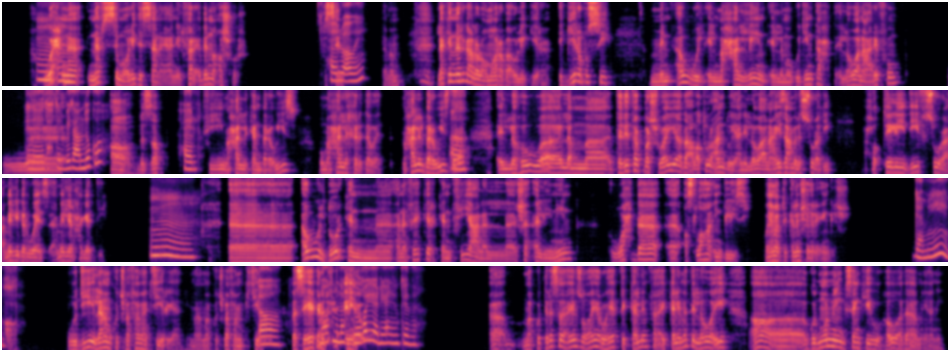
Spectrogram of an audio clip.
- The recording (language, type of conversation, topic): Arabic, podcast, إيه معنى كلمة جيرة بالنسبة لك؟
- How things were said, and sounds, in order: in English: "English"; in English: "good morning thank you"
